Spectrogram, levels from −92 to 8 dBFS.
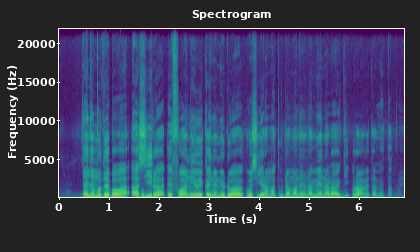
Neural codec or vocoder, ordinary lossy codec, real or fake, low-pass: none; none; real; none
